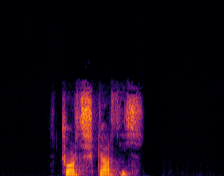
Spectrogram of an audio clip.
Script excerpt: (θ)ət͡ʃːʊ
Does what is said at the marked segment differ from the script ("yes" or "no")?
no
